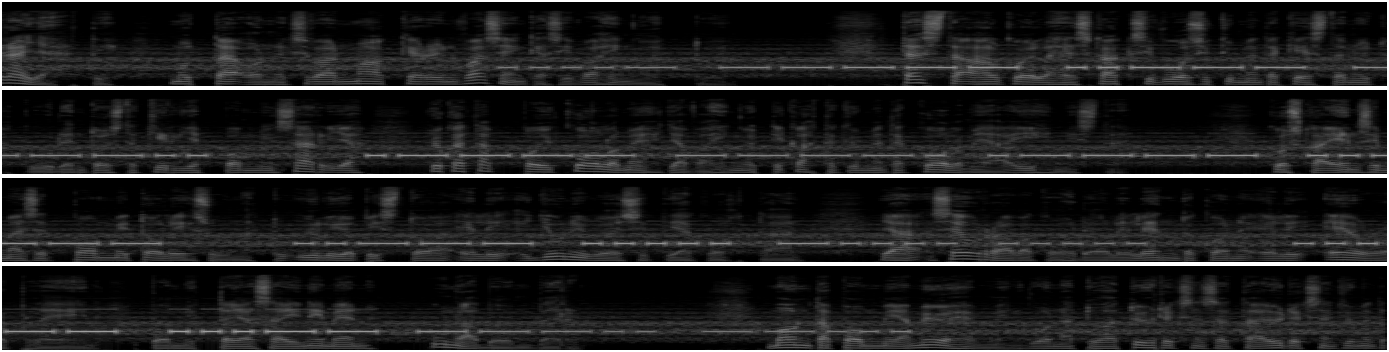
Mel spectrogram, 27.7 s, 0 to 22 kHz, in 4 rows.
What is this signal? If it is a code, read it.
Morse code, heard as a keyed tone, hand-sent with a paddle, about 15 wpm, 880 Hz, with radio static, fading, a narrow filter and speech in Finnish. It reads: 4028 1912 2565 3387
